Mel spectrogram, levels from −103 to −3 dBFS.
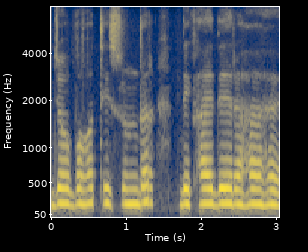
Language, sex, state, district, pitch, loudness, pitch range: Hindi, female, Bihar, Vaishali, 205 Hz, -14 LUFS, 200-210 Hz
